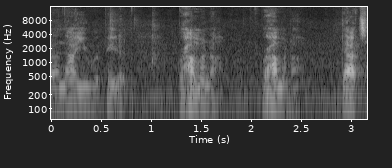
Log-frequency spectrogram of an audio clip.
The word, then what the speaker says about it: Brahmana: If you're a Brahmana and that's how you say it, not Brahman. The British started saying that and now you repeat it. Brahmana.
